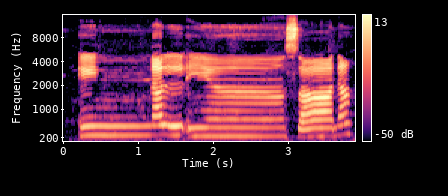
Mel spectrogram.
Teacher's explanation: والعصر ان الانسان، ان پہ نون مشدد کا غنہ ہے، انسان پہ اخفاء کا قاعدہ ہے۔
